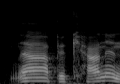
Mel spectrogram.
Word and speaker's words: Buchanan: Buchanan, that's how you say it.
